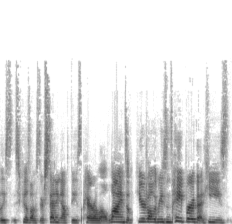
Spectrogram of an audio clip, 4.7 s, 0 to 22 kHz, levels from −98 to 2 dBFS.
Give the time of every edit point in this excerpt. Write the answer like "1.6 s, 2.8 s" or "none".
1.6 s, 2.6 s, 3.4 s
